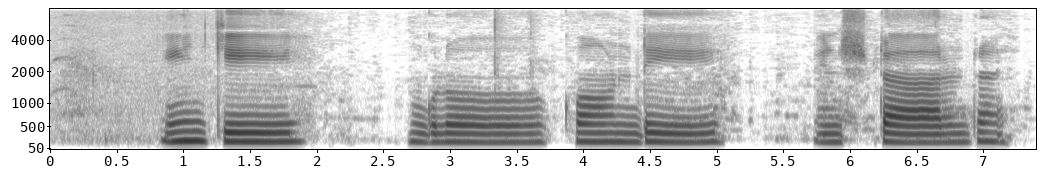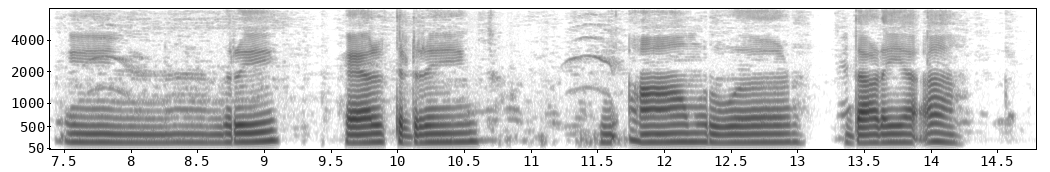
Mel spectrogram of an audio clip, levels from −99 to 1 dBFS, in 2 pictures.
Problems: background sounds at intervals, continuous background conversations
